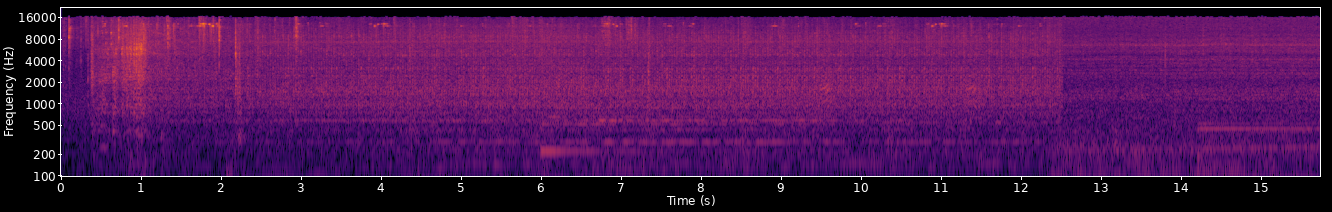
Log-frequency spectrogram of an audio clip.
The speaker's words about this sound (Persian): اونها رو سوار مینیبوس میکنن.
